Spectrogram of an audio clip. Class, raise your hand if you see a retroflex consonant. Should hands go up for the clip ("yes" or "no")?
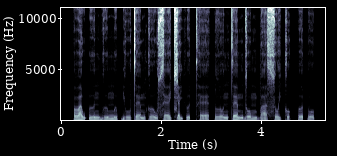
no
